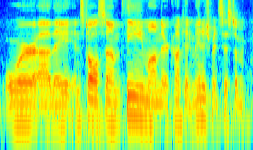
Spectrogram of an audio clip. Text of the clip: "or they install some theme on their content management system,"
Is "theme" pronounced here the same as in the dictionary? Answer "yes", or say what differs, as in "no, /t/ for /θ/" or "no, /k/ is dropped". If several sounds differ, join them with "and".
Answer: yes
